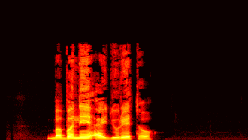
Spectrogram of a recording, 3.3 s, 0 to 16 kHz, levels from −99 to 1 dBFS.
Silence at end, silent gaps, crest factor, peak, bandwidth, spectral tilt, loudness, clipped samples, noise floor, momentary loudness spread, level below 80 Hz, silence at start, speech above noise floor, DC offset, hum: 1.3 s; none; 20 dB; -2 dBFS; 11.5 kHz; -6 dB/octave; -19 LUFS; under 0.1%; -82 dBFS; 11 LU; -68 dBFS; 0.65 s; 64 dB; under 0.1%; none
